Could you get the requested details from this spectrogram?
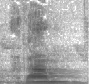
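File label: "rdam", Tlacochahuaya Zapotec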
